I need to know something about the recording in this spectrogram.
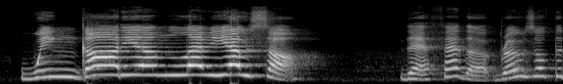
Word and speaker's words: Wingardium Leviosa: the next table wasn't having much more luck wingardium leviosa waving his long arms like a windmill you're saying it wrong harry heard hermione snap it's wingardium leviosa make the gut nice and long you do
